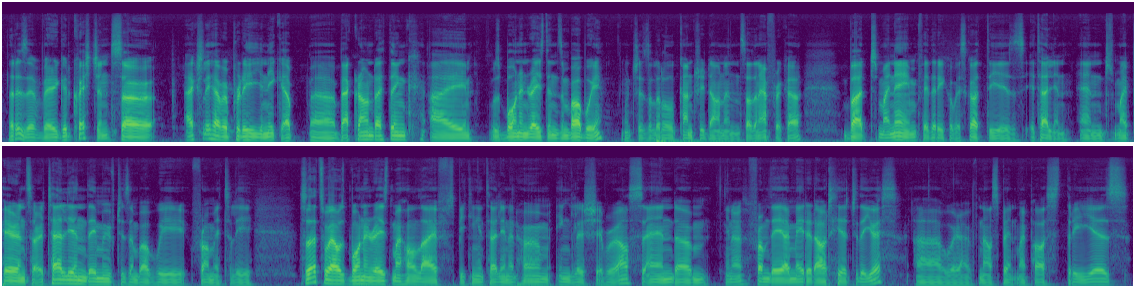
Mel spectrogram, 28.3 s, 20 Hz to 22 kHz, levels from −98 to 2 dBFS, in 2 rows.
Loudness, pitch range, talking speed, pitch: -27 LUFS, 75-85 Hz, 195 wpm, 80 Hz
